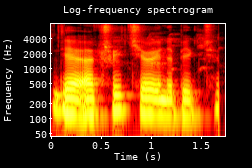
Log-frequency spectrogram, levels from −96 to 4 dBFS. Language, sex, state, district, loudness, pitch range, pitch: English, male, Arunachal Pradesh, Longding, -17 LUFS, 120-150 Hz, 125 Hz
